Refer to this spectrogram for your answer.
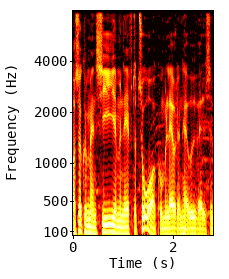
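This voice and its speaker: With music in the background, a man talks at a moderate pace in a very deep, low pitch with ordinary pitch variation. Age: 40s. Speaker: national pony show jumping coach. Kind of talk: interview. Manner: hesitant, many fillers.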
